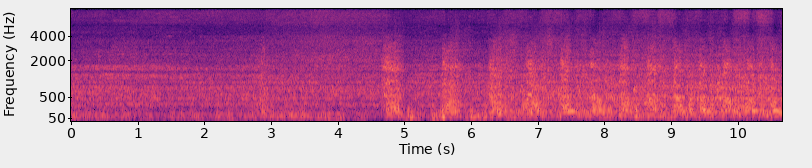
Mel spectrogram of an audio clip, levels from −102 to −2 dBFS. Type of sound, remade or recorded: remade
